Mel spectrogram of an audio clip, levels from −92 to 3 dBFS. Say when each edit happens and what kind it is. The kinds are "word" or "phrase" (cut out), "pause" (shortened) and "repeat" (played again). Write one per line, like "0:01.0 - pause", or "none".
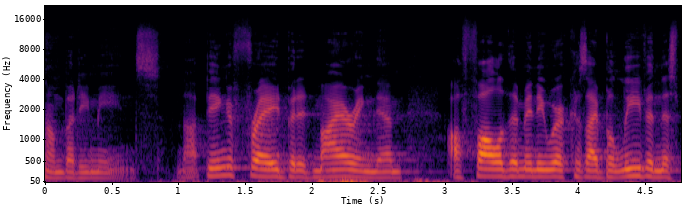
0:00.9 - pause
